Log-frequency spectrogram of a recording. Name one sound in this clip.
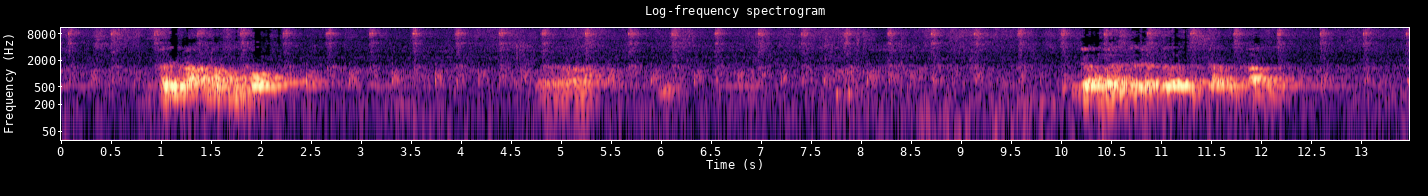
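A middle-aged man speaks slowly and calmly into a microphone, in short phrases.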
